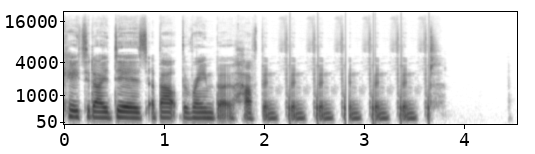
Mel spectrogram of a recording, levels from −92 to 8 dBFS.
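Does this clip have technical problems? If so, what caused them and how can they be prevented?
Yes. A scratch made the CD player's laser jump back one track at the same point on each revolution, so the disc got stuck on one turn from 2.26 to 3.65 s: a 0.28 s stretch of speech repeats five times, with a brief mute at each jump, giving a fast, even stutter. Cleaning or replacing the disc, or ripping it with an error-correcting tool, prevents this.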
